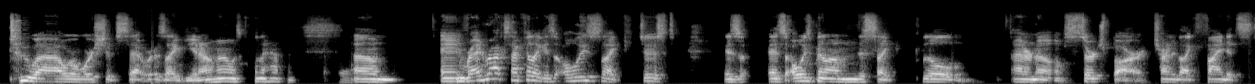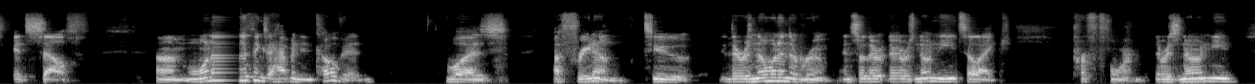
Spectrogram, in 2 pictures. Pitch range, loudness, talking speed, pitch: 120-180 Hz, -15 LUFS, 185 wpm, 135 Hz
